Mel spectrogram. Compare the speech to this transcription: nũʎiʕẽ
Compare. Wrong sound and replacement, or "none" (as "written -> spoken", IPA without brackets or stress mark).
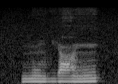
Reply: none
